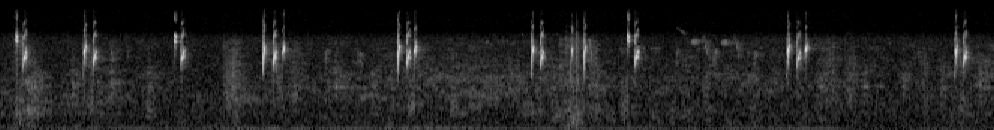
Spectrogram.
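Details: Wild European goldfinch giving bright, high, clipped two- and three-note twittering phrases, repeated roughly once a second in a quiet setting with no other clear sounds.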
